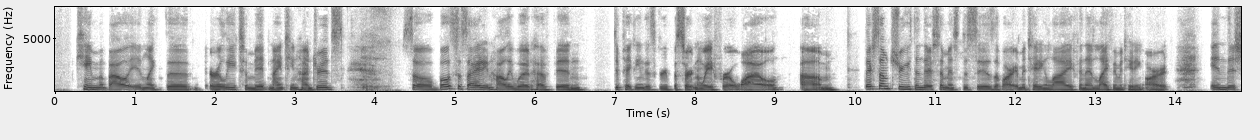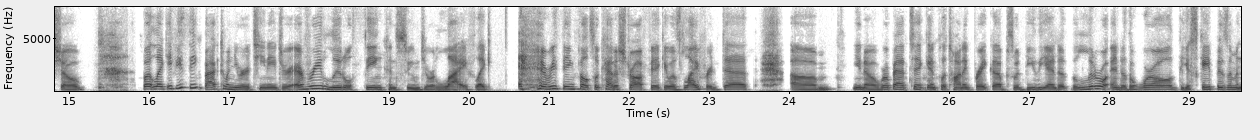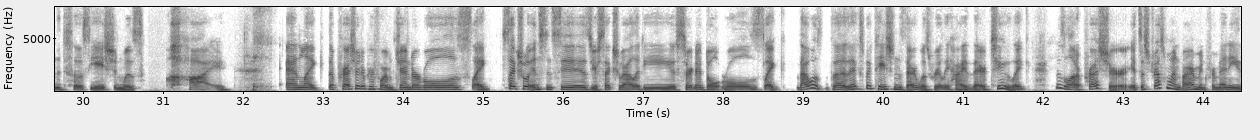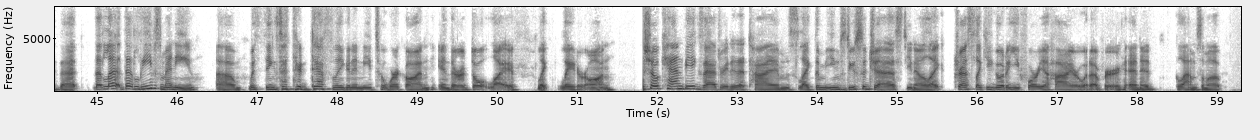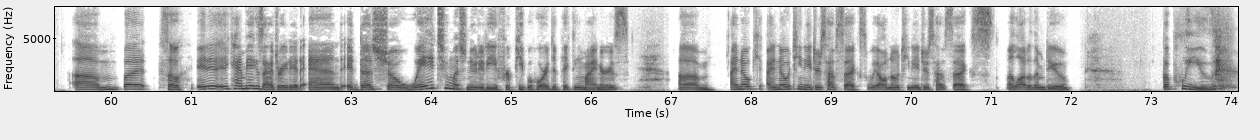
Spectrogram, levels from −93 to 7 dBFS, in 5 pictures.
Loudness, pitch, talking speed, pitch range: -21 LUFS, 170 Hz, 190 wpm, 155-195 Hz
